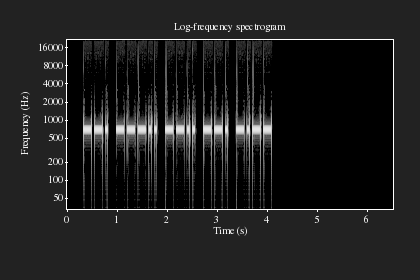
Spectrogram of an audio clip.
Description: Morse code, heard as a keyed tone, about 22 wpm, 700 Hz. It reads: G8ZGY
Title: DXCC-100 Call Signs - 5 Characters - 22wpm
